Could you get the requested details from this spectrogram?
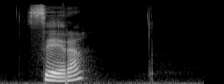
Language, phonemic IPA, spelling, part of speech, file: Italian, /ˈsera/, sera, noun, It-sera.ogg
